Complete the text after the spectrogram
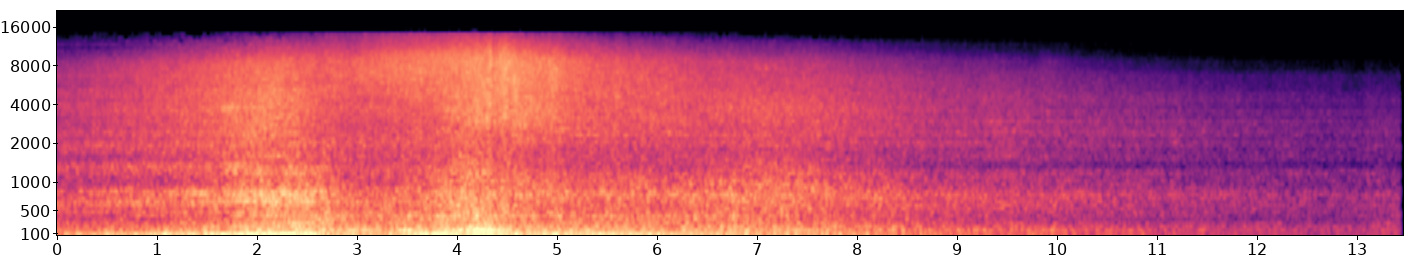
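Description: A Class 66 diesel locomotive rumbles past beneath and fades into the distance.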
